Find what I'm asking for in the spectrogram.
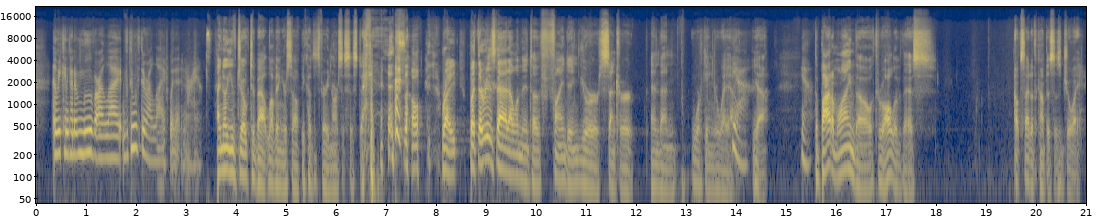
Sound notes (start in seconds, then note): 6.5 they laughs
